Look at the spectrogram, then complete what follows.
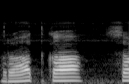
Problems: constant background noise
